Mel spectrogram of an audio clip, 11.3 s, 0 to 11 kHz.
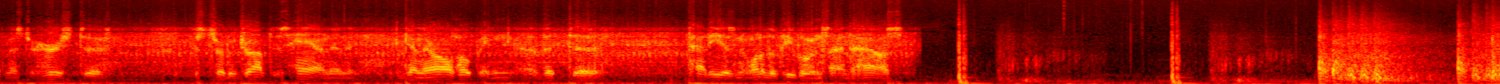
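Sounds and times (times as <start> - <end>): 
speech: 0.5 - 6.9
single sharp gunshot: 8.8 - 11.2
automatic gunfire during police siege: 9.1 - 11.2.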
